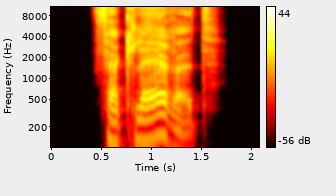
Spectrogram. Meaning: second-person plural subjunctive I of verklären
- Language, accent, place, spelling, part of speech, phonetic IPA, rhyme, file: German, Germany, Berlin, verkläret, verb, [fɛɐ̯ˈklɛːʁət], -ɛːʁət, De-verkläret.ogg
